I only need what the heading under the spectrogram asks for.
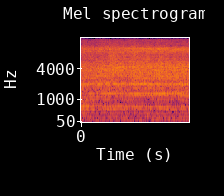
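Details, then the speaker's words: Electric in-tank fuel pump on a 1972 Ford Bronco with 5.0 Coyote swap, powered straight from a battery, circulating through filter and return line back to the tank with no leaks: steady even whir, faint constant whine, no stutter or surging. "pumps running inside the tank so it's coming out this line into this filter and coming back on this line and drop them back into the tank"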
